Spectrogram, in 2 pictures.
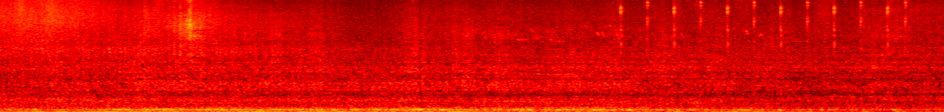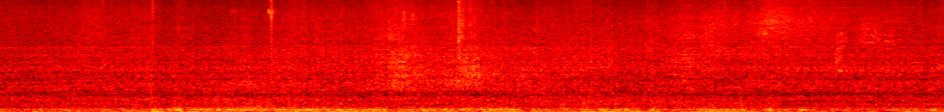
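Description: Steady low road and tyre rumble inside the cabin of a Jaguar I-PACE electric car driving on city streets, with no engine note. A run of faint high ticks comes about a third of the way in.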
